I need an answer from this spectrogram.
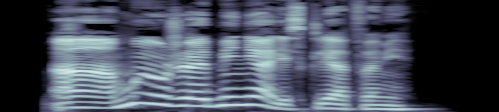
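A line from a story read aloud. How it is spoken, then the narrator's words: Displeased, curt. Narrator (Russian): недовольно бросает Лиам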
